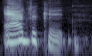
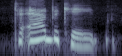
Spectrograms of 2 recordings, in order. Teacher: The stress stays in the same place, but the MAT in an adjective is completely reduced to mt, whereas in a verb, it's a full A sound, mate.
